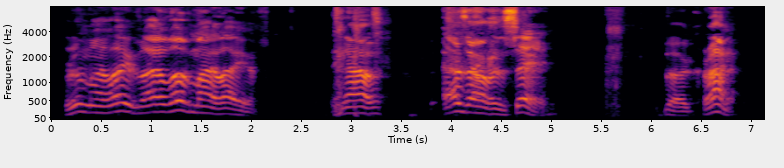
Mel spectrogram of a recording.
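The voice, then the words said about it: Sounds drunk. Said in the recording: “You sound drunk, not high.”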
